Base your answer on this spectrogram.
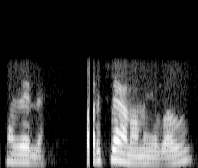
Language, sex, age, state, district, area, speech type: Telugu, male, 18-30, Telangana, Khammam, urban, conversation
